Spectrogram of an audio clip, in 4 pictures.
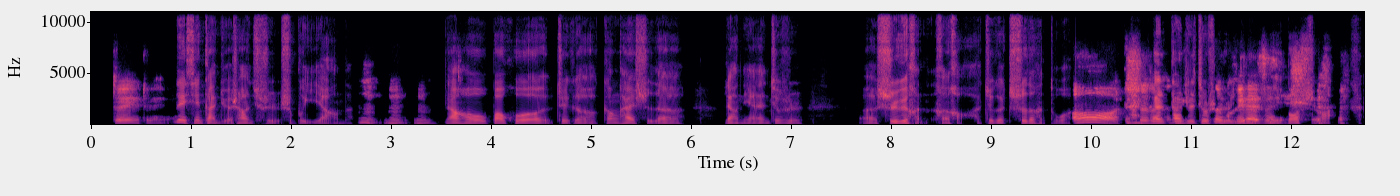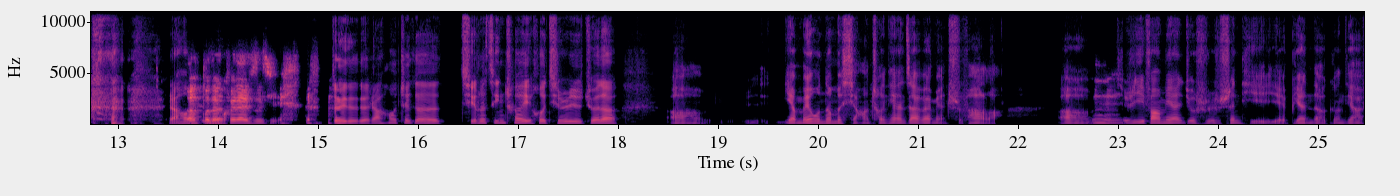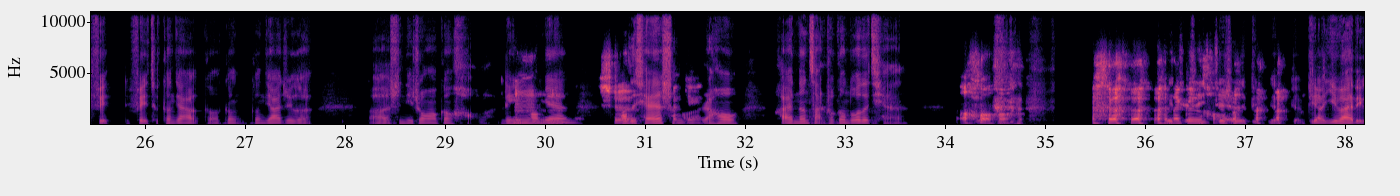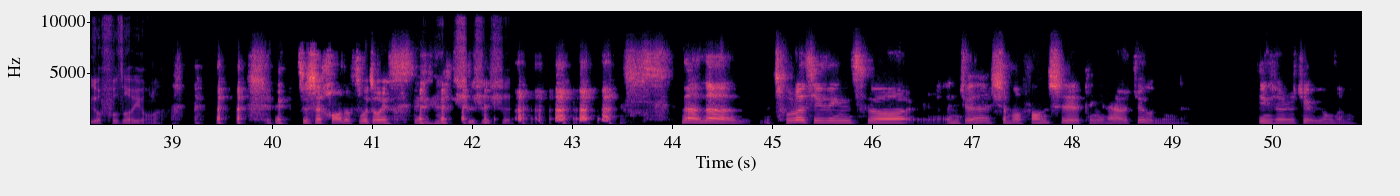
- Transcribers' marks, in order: laughing while speaking: "但 但"; laugh; in English: "fi fit"; laughing while speaking: "哦，那更好了"; chuckle; laugh; laughing while speaking: "哎，这是好的副作用"; chuckle; laugh
- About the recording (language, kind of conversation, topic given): Chinese, podcast, 你曾经遇到过职业倦怠吗？你是怎么应对的？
